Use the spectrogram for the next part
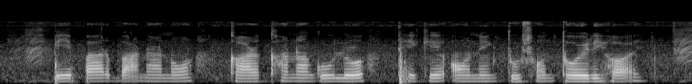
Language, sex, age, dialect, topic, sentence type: Bengali, male, 18-24, Northern/Varendri, agriculture, statement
